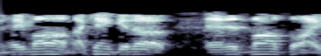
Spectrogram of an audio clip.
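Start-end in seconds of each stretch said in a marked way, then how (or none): none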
